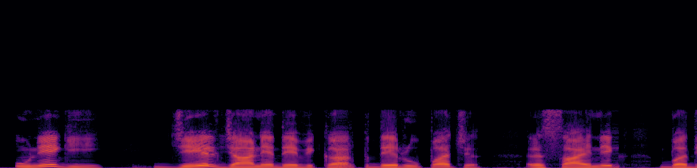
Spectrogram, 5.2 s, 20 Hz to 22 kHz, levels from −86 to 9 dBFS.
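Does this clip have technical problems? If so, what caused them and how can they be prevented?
Yes. Throughout, the speech sounds breathy and grainy, likely from Bluetooth LC3 compression at a low bitrate near 32 kbps. On a spectrogram, the upper band shows a noise fill. Using a higher LC3 bitrate prevents this.

Lost LE Audio frames occur at 1.00–1.16 s, 2.53–2.62 s, and 4.60–4.68 s. In the last, the gaps are scattered, with the longest run about 40 ms. The decoder repeats a noisy smear that fades, and it shows as a blurred spectrogram patch. A stronger, less congested radio link prevents these losses.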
